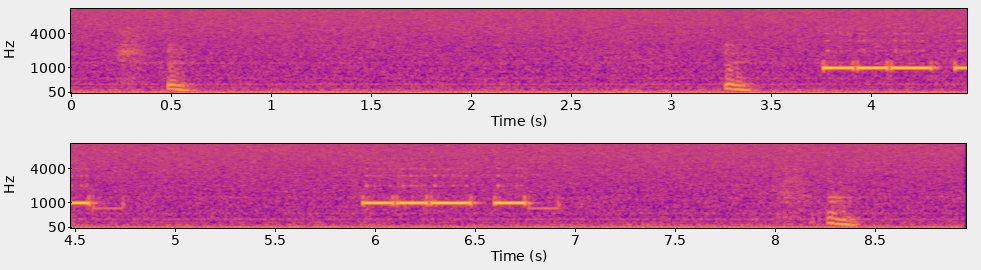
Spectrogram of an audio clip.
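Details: Drager Evita XL ventilator demonstration: repeating groups of high electronic beeps over machine hum with soft breath-cycle swishes, an apnea alarm after the patient stopped breathing.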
